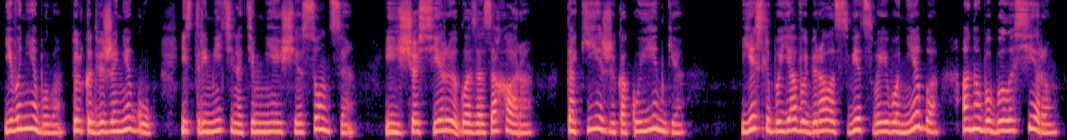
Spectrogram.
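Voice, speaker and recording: A woman narrating a novel in a measured, quiet, dramatic reading. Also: a little high. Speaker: audiobook narrator. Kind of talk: scripted narration.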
